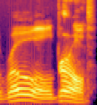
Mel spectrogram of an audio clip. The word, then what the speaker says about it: Roald: So Roald Dahl. DAA. So it's kind of like when people try to say the word rural. Rural. Okay. Roald. So 2 syllables. Roald.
